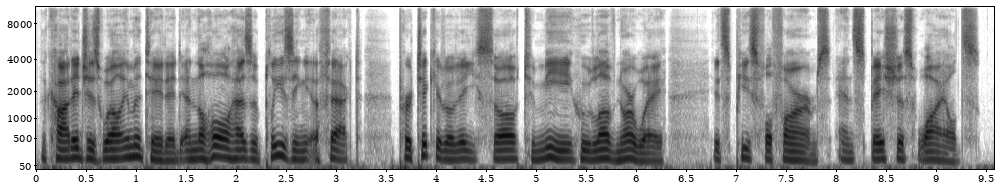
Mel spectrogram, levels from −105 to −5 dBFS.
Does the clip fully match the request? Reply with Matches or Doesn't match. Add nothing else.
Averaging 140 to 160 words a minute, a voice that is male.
Matches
